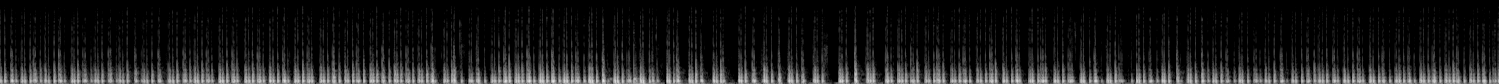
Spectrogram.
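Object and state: Hardcover book tapped and scratched.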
